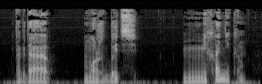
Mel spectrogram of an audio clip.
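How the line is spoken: Dejected, crestfallen question. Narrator (Russian): совсем упавшим голосом спросил Джек

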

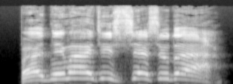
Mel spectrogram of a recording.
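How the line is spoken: Yelling. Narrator (Russian): заорал он

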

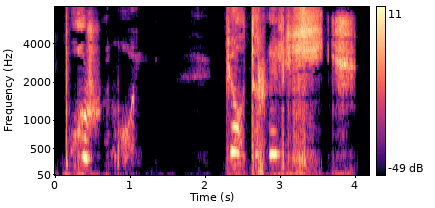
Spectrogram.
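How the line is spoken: Faint, breathless whisper. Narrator (Russian): Юлия обмирающе прошептала

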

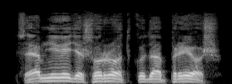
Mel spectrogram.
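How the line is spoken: Barked back. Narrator (Russian): рявкнул в ответ

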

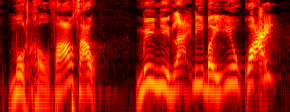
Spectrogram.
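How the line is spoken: Wounded man shouting. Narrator (Vietnamese): Một vị pháp sư khắp người đầy máu tươi mà quát lên

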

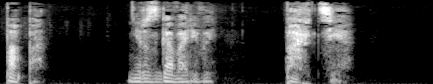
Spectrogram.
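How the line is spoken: Whisper. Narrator (Russian): прошептала

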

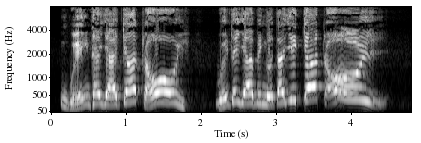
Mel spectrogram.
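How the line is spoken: Someone shouting. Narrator (Vietnamese): Trong thành có người hét lên

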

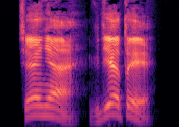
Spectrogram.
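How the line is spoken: Shouted. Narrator (Russian): прокричал я

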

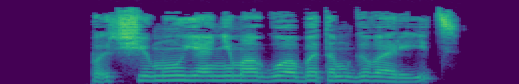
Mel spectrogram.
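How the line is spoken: Quiet, through gritted teeth. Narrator (Russian): тихо сцедил он

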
